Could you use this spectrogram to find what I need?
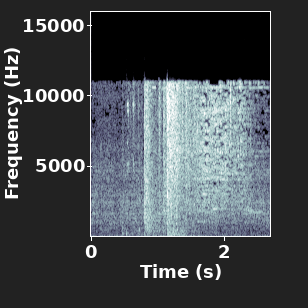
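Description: A wooden barricade smashes and glass shatters with a loud crash.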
